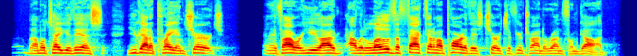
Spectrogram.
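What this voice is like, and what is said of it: Hoarse, strained voice. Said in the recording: “this hoarse voice of mine, that you're waiting for my throat to explode”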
